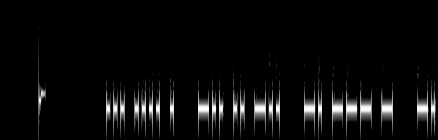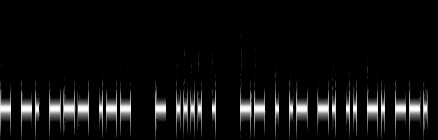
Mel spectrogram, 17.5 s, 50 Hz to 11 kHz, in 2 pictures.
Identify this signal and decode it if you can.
Morse code, heard as a keyed tone, about 17 wpm, 700 Hz. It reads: SHE DID NOT KNOW THE MEANING
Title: Sentences from Top 1000 Words - Review Part 6 - 17wpm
